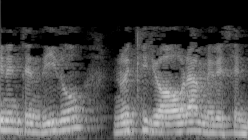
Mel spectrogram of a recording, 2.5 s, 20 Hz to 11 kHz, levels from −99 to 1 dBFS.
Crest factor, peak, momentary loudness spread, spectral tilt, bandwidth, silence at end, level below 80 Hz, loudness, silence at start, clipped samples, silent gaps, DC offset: 18 dB; -8 dBFS; 8 LU; -8 dB/octave; 6.4 kHz; 0 s; -64 dBFS; -26 LUFS; 0 s; under 0.1%; none; under 0.1%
